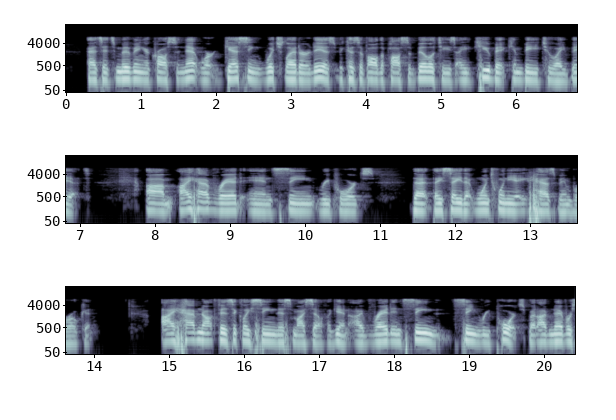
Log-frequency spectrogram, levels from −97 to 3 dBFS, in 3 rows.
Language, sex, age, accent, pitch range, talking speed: English, male, 30-49, American, 130-155 Hz, 160 wpm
